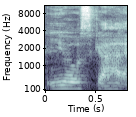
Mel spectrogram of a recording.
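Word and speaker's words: Iyo Sky: feel that uh this a how do you pronounce her name again is a iio e EO sky is her name there EO Sky watching her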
